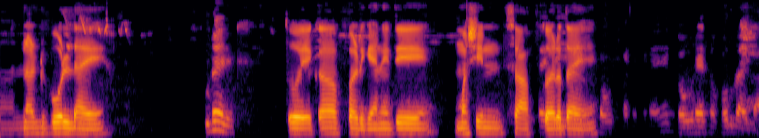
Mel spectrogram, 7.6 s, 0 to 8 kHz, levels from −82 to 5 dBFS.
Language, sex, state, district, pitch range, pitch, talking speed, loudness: Marathi, male, Maharashtra, Dhule, 115-140 Hz, 120 Hz, 85 wpm, -16 LUFS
